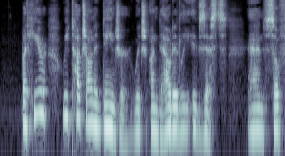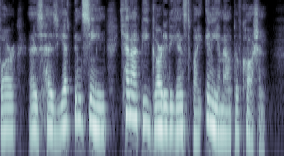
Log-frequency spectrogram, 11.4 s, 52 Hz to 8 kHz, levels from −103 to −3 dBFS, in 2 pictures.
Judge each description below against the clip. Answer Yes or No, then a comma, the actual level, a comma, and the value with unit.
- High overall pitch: No, low, 125 Hz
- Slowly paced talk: Yes, slow, 130 wpm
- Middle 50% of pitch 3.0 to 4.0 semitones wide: Yes, average, 3.7 semitones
